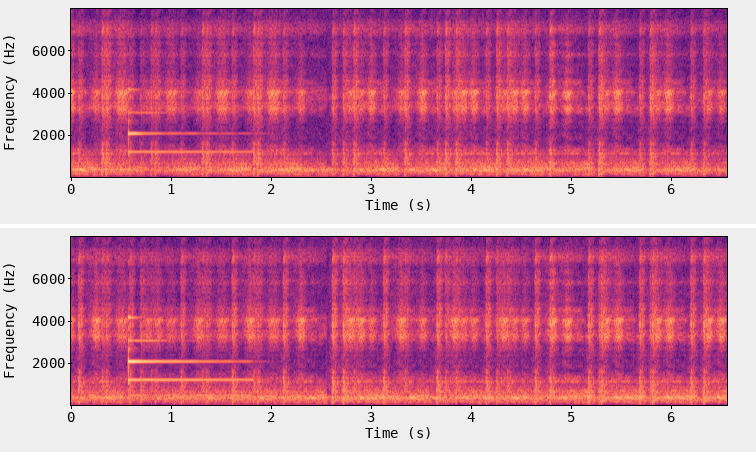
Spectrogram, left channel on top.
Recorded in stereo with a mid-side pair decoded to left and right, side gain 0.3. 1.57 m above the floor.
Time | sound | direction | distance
0.6 | a bell | 55° right | 0.7 m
